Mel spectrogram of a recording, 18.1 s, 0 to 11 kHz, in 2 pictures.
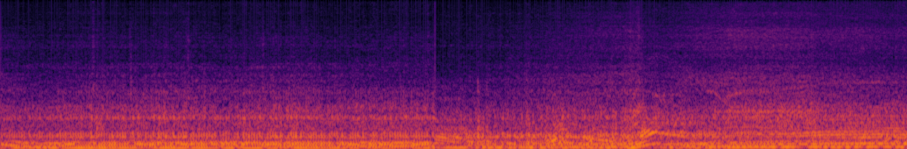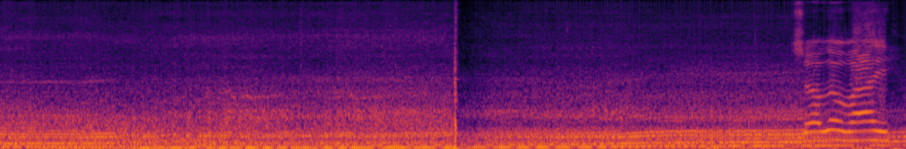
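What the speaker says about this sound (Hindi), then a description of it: "चलो भाई, एक सुपर बाइक राइड होगा अभी।" Superbikes, including a Ninja H2, ZX10R and Hayabusa, drone and rev together on the Agra–Lucknow Expressway in a continuous loud engine roar with shifting pitch and occasional clatter.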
